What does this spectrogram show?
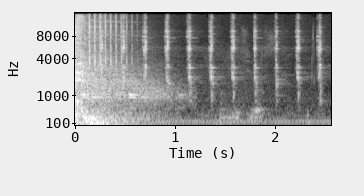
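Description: A stopwatch ticks steadily in a quick, even rhythm of sharp clicks, timing a 20-second spoken self-introduction, starting just after a brief burst of noise and continuing alone with no one speaking.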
